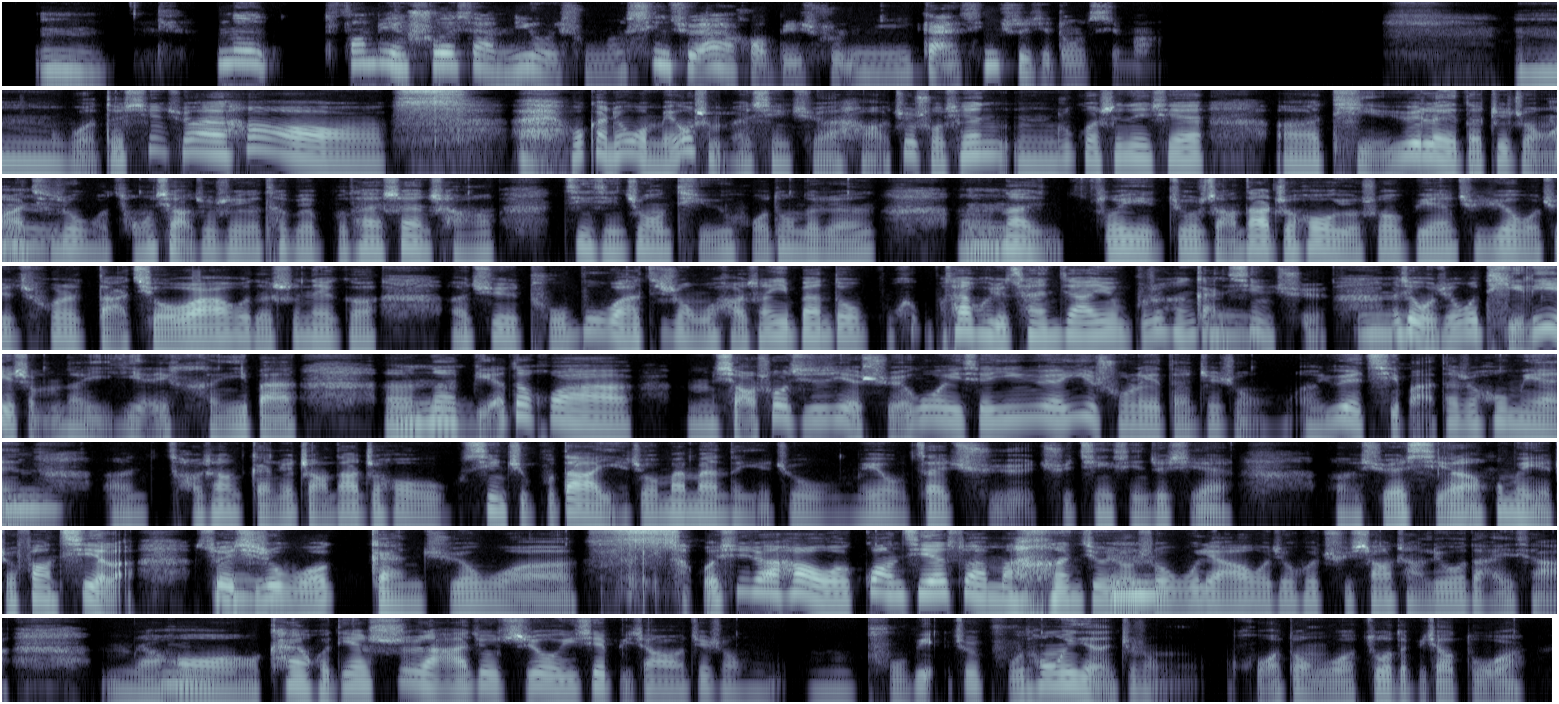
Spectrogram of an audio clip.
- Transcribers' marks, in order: teeth sucking; teeth sucking; chuckle; tapping
- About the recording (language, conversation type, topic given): Chinese, advice, 休闲时间总觉得无聊，我可以做些什么？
